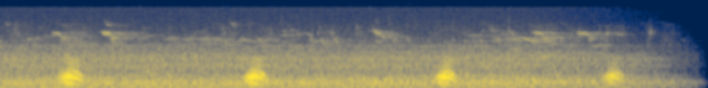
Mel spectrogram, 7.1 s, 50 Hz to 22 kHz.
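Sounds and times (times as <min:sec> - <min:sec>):
faint high bird calls: 0:00.0 - 0:06.7
steady background hiss: 0:00.0 - 0:07.0
little bittern calling with a deep short barking note: 0:00.5 - 0:01.0, 0:02.4 - 0:02.8, 0:04.3 - 0:04.7, 0:06.0 - 0:06.4.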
